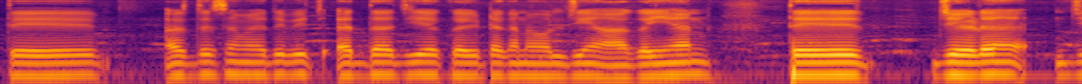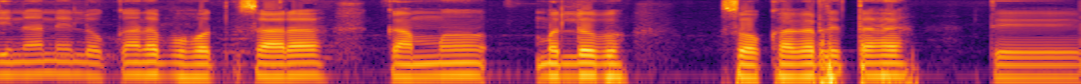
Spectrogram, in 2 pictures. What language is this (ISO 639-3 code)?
pan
